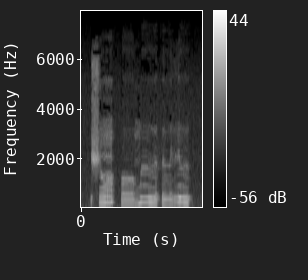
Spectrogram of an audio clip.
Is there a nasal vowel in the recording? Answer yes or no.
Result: yes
